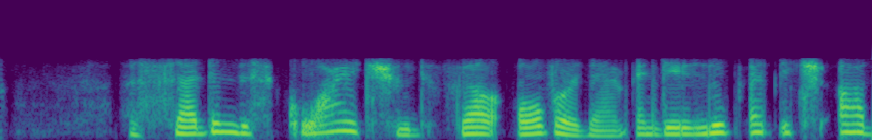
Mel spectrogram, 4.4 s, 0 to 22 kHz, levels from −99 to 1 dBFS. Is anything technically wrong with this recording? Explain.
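Yes. Throughout, the G.729 codec narrows the speech to about 150 Hz to 3.4 kHz, nothing above 3.6 kHz; the audible roughness points to 8 kbit/s model-based coding rather than simple band-limiting.

From 2.99 to 4.09 s, CD scratch ticks: nine evenly spaced clicks, each up to about 10 ms, repeating with the disc's rotation rather than randomly like codec frame loss.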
